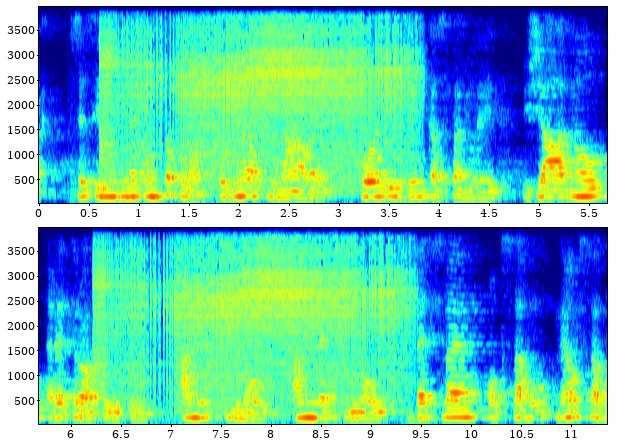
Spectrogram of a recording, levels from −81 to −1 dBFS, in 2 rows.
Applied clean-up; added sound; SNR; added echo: none; Fart; 5 dB; reverberation time 0.7 s.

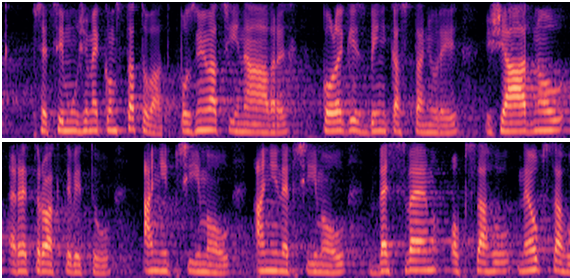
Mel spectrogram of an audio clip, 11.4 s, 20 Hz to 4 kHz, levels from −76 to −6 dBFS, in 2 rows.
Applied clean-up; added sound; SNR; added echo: none; none; none; none.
